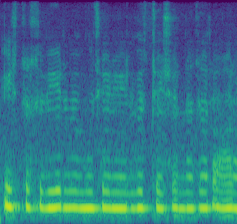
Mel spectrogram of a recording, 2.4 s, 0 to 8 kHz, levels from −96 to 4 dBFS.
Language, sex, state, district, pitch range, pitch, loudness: Hindi, male, Chandigarh, Chandigarh, 215-225 Hz, 220 Hz, -14 LUFS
